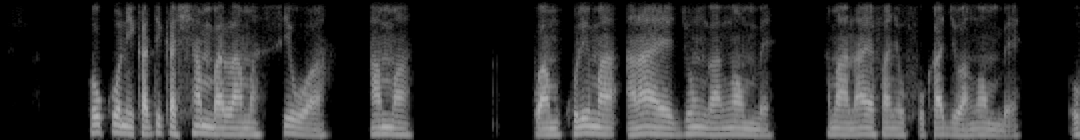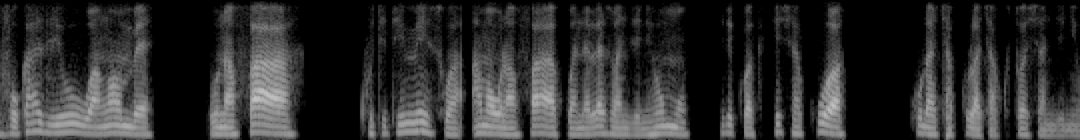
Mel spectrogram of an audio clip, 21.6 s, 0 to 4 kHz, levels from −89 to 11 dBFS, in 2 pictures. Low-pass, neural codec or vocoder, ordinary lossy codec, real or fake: 3.6 kHz; codec, 16 kHz in and 24 kHz out, 1 kbps, XY-Tokenizer; Opus, 16 kbps; fake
